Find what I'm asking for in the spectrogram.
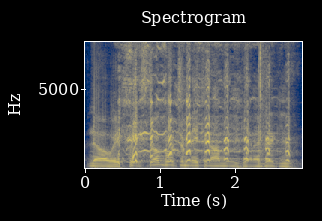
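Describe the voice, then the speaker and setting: A woman's voice: extremely low pitch, very noisy. A woman co-hosting a morning show, answering her partner with dry, teasing remarks. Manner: dry, teasing, quick replies. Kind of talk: casual studio chat.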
